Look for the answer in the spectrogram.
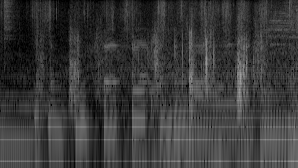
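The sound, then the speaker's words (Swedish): Footsteps crunch over gravel at a steady walking pace as a person walks a dog, fairly loud, each step a gritty scrape, with a low droning hum running underneath. “Och gå i grus, lyssna,”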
